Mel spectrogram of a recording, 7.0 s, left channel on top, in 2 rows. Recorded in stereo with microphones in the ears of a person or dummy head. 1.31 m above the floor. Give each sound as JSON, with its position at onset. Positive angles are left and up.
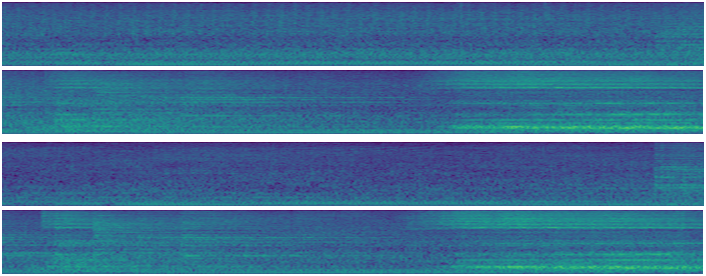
{"t": 3.3, "sound": "dishes clattering", "side_deg": -80, "distance_m": 5.0}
